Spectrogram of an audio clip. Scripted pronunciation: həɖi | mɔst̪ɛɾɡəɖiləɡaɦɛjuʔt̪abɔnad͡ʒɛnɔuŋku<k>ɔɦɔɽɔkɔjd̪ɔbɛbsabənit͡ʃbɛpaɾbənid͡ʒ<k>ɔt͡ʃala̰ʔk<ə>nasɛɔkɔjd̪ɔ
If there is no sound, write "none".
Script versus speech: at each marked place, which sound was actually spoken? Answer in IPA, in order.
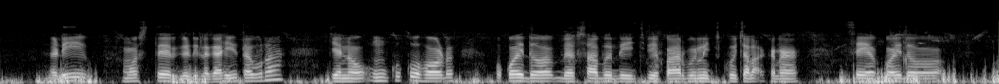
k, k, a

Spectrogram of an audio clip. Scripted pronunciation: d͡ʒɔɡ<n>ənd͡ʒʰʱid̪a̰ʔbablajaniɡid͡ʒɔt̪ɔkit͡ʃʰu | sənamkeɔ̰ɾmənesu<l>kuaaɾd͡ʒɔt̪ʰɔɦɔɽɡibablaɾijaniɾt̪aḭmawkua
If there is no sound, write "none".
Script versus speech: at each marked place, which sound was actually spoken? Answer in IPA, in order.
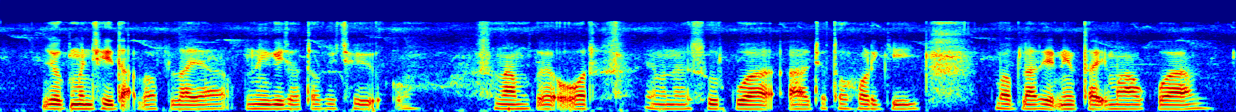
m, ɾ

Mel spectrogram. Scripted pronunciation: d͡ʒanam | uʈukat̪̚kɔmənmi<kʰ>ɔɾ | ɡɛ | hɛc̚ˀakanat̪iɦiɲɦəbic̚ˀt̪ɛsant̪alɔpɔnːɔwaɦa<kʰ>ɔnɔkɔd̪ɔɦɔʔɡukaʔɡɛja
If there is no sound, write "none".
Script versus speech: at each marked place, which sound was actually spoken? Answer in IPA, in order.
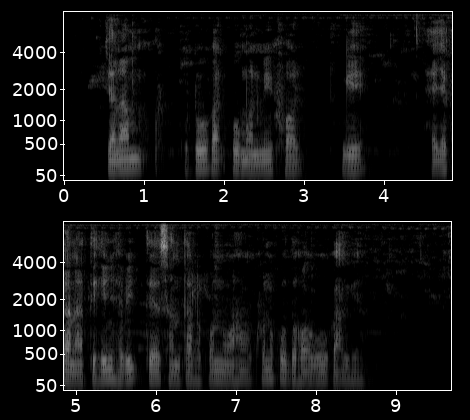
kʰ, kʰ

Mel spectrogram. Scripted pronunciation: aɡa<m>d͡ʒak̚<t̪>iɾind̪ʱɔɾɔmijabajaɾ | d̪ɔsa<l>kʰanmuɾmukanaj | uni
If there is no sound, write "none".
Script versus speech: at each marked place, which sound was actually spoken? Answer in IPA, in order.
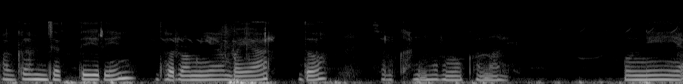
m, t̪, l

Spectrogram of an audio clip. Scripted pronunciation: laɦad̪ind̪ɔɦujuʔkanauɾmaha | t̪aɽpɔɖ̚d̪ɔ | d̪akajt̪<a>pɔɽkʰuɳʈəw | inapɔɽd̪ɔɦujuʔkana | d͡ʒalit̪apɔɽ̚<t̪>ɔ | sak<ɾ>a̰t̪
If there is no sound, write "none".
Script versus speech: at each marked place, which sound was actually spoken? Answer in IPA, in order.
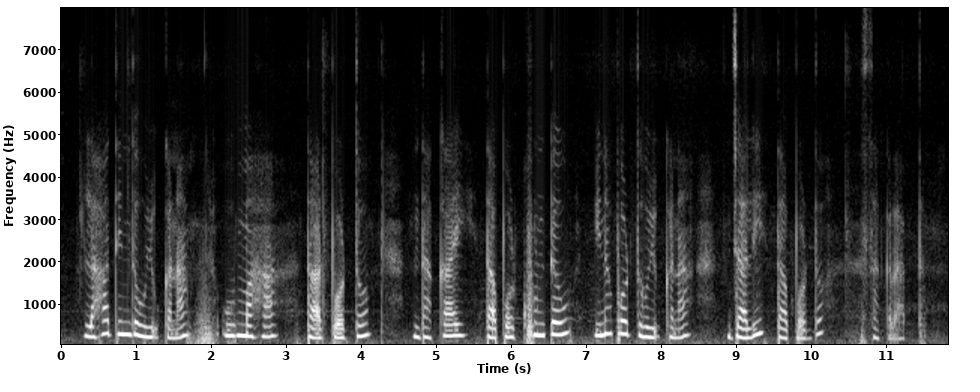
a, d̪, ɾ

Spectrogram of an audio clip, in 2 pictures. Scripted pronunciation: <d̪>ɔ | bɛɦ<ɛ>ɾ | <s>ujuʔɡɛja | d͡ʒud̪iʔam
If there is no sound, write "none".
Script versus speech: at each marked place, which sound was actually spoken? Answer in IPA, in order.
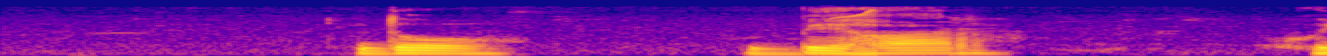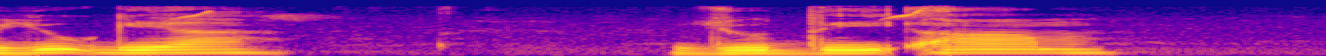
d̪, a, h

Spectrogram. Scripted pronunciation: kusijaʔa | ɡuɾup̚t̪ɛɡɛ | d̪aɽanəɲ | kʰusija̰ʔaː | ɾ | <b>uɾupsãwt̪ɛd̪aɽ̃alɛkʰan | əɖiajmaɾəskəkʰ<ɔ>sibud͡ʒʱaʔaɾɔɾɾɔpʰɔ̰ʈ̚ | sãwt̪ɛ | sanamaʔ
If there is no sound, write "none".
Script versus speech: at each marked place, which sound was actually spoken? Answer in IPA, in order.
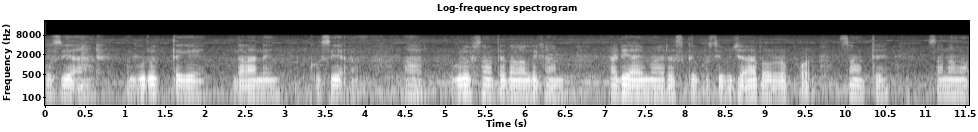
ɡ, u

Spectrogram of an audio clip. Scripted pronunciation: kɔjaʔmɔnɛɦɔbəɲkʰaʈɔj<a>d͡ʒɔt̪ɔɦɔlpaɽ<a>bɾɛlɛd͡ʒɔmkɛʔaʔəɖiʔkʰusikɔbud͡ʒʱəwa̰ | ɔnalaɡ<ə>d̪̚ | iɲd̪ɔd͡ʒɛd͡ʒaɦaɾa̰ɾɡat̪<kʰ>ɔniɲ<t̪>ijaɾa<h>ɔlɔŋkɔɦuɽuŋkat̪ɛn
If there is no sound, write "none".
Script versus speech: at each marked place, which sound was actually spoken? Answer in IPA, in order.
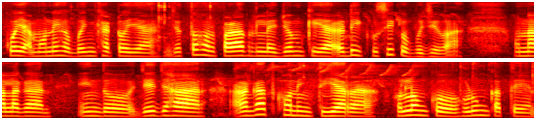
a, a, a, kʰ, t̪, h

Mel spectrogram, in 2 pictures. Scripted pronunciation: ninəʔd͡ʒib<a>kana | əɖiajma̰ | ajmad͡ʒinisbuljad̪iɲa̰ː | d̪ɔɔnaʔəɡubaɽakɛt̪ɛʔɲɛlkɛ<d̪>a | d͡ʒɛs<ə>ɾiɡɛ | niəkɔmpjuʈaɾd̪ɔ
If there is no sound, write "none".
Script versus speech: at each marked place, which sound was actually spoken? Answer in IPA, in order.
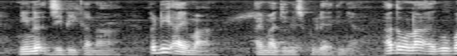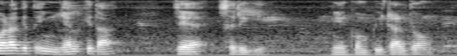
i, d̪, ə

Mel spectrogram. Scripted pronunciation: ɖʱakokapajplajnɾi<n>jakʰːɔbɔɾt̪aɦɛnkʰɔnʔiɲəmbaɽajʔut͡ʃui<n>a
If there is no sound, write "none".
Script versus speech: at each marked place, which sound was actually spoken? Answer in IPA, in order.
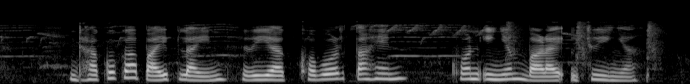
none, ɲ

